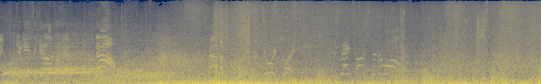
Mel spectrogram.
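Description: Fire roars and crackles.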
